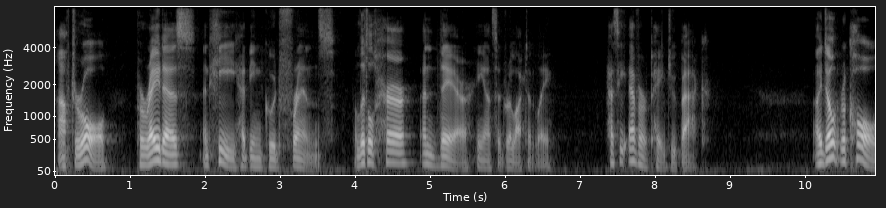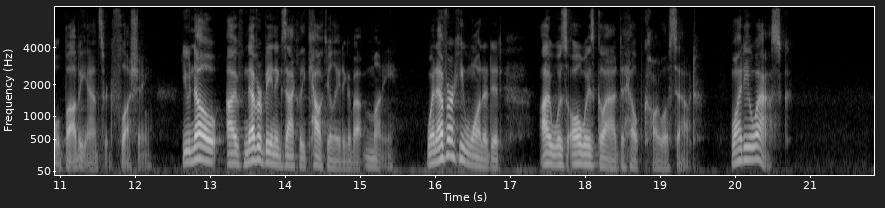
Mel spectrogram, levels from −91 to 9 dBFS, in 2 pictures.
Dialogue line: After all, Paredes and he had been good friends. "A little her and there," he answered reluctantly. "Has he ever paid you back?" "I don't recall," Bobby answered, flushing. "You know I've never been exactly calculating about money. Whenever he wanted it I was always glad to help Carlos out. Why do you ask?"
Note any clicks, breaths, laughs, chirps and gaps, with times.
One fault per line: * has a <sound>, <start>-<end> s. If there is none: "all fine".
all fine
